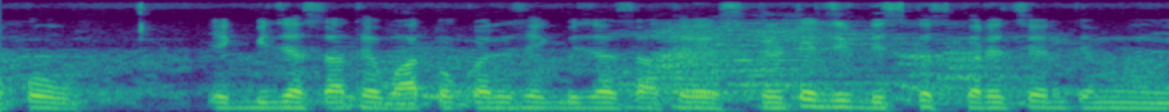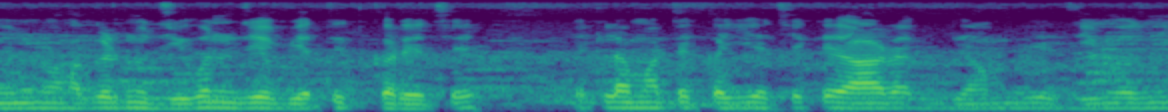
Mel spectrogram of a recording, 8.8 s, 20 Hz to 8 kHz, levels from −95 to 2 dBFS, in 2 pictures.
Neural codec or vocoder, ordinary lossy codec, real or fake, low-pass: none; none; real; 7.2 kHz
